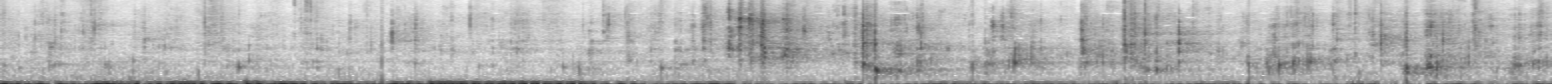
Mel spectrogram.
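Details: Male English-type Labrador Retriever Lucky, aged two and a half, finishes an indoor meal of cherry radish, berries and goat-milk jelly. Quick licking and lapping clicks, several crisp crunches midway, and soft bowl taps fill the few seconds.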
